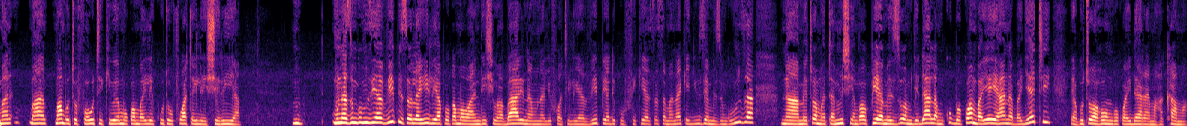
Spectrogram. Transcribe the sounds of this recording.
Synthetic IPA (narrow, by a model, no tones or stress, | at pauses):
maamambɔtɔfautiikiwɛmɔkwambailɛkutɔufuatailɛʃɛɾia | munazuŋɡum̩ziavipiswalahilihapɔkamawaːndiʃiwahaɓaɾinam̩nalifuatiliavipihaɗikufikiasasamanakɛʄuziamɛzuŋɡum̩za | naːmɛtɔamatam̩ʃiambajɔpiaamɛzuam̩ʄaɗalam̩kuɓwakwambajɛjɛhanaɓaʄɛtijakutɔaɦɔŋɡɔkwaiɗaɾajamaɦakʰama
